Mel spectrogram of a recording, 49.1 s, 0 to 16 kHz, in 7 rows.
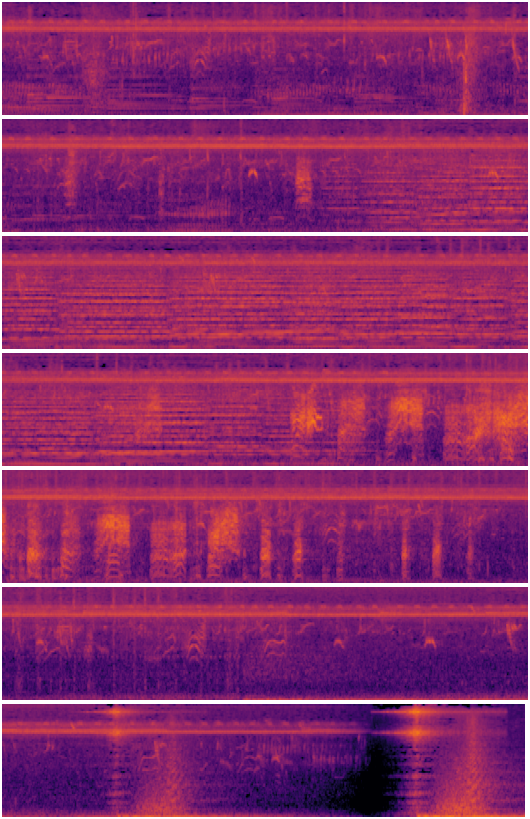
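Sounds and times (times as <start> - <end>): baboons barking and screaming: 6.9 - 11.6, 22.3 - 34.6
music bed: 10.9 - 26.4
whoosh: 38.3 - 46.4, 47.2 - 49.0.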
